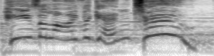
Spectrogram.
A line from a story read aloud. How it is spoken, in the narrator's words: shouted Miriam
